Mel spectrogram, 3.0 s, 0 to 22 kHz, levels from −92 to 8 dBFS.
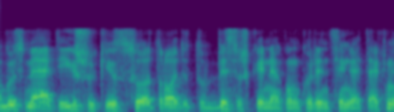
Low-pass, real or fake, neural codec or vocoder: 7.2 kHz; real; none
